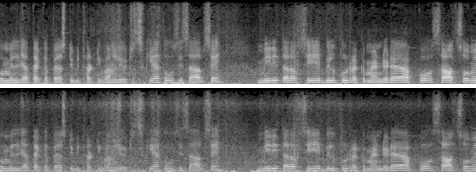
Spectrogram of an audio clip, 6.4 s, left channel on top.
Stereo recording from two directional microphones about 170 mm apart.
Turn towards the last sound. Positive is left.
turn(degrees=50)  # may be behind; listen again after turning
